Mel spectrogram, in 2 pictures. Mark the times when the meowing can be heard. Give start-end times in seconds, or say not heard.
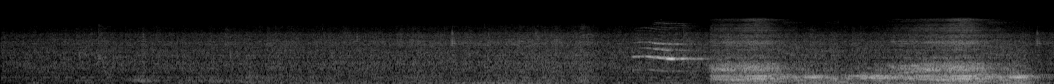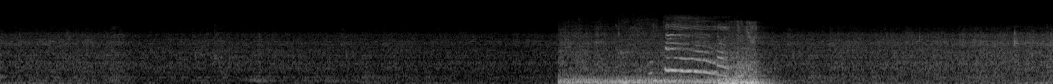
6.3-7.0, 16.1-18.1.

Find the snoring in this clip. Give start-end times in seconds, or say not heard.
7.0-10.3.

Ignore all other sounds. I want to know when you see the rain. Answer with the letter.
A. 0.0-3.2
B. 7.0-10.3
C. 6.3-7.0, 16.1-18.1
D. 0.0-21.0
D.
